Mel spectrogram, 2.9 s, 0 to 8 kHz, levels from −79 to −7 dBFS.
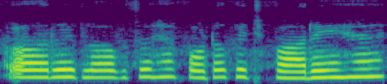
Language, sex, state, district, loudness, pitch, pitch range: Hindi, female, Punjab, Pathankot, -15 LUFS, 255 Hz, 245-265 Hz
